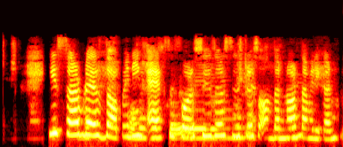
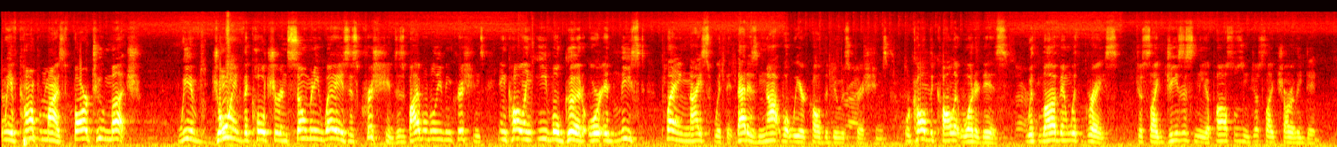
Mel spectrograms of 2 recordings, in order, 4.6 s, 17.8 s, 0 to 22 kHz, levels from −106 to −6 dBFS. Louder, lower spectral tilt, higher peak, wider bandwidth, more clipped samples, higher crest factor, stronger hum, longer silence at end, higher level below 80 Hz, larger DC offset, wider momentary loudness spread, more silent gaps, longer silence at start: about the same, -18 LUFS vs -16 LUFS; second, -1.5 dB/octave vs -6 dB/octave; about the same, 0 dBFS vs 0 dBFS; second, 8.2 kHz vs 16 kHz; neither; about the same, 18 dB vs 16 dB; neither; about the same, 0.05 s vs 0 s; second, -68 dBFS vs -40 dBFS; neither; second, 9 LU vs 18 LU; neither; first, 0.15 s vs 0 s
